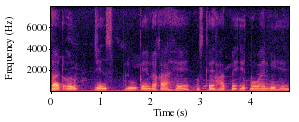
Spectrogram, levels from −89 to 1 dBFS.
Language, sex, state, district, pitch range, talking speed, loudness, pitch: Hindi, male, Bihar, Gaya, 115-120 Hz, 150 wpm, -20 LUFS, 115 Hz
